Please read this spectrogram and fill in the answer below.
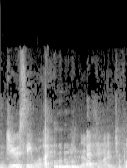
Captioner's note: laughter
